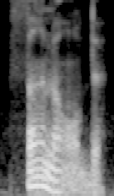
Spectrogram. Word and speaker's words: Finlande: I-N here, nasal, un, A-N, nasal, en, and then D, final E, not pronounced. La Finlande.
